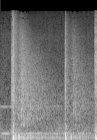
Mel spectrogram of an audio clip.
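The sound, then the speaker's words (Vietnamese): Several gunshots fired in anger, heard as a few sharp, loud bangs spaced unevenly across two seconds, each a sudden crack with a short decaying tail. “Ông Hiếu khuôn mặt như điên lên, quay lại Xí mà nổ liền mấy phát súng.”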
